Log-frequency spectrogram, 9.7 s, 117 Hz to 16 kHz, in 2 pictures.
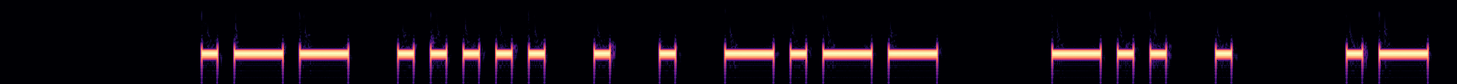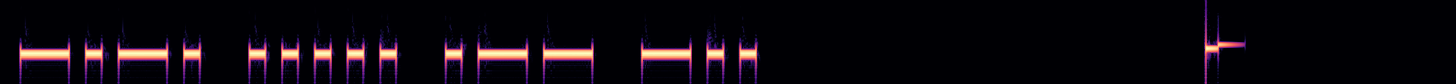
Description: Morse code, heard as a keyed tone, about 22 wpm, 700 Hz. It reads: W5EEY DE AC5WD
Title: USA Callsign DE Callsign - 5 Characters - 22wpm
